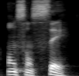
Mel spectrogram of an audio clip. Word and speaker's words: insensé: So this is not incense. This is insensé, not encens.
